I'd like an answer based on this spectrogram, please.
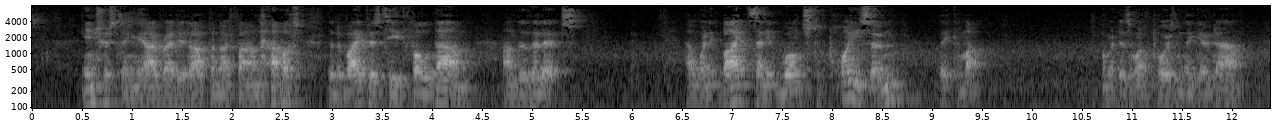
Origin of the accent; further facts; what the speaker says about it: England, United Kingdom; And I smile because I'm English.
